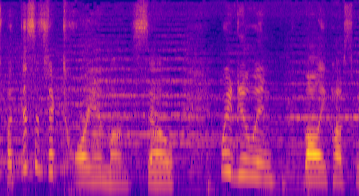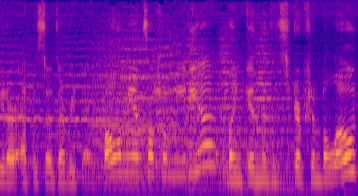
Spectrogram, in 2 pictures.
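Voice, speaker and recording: A woman's voice: a little high, low-quality recording. Chatty woman narrating her speed art. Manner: chatty, with frequent self-corrections. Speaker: YouTube artist and channel host.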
